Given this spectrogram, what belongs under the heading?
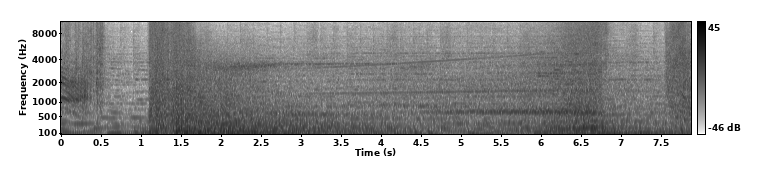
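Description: Gunfire in an anime action scene, heavy booming bursts at the start and end over a dense, rumbling wall of noise, loud and continuous with no clear speech.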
